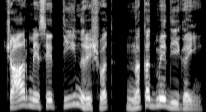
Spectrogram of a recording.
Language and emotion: Hindi, neutral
